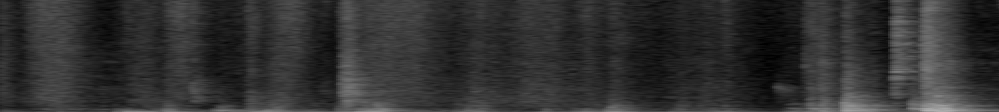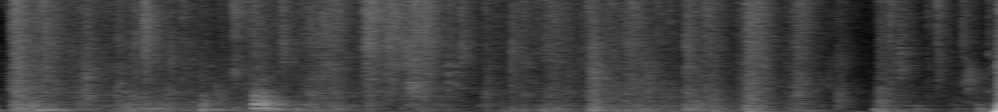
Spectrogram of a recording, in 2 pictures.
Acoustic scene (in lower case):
restroom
